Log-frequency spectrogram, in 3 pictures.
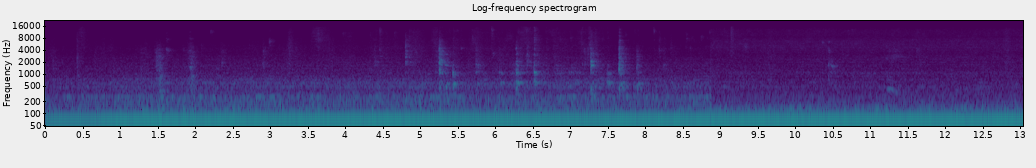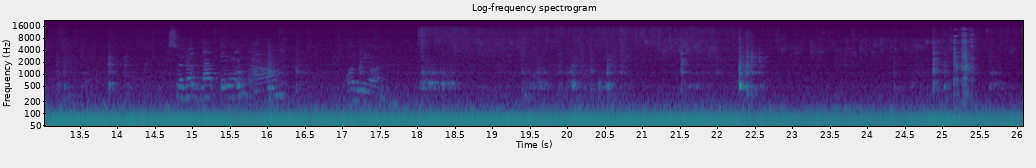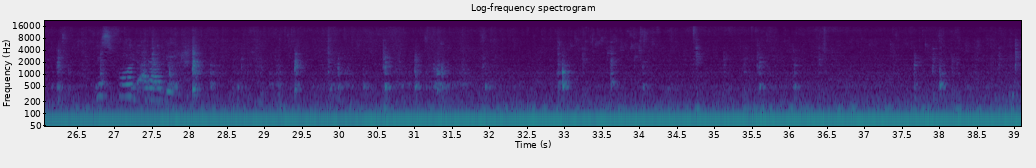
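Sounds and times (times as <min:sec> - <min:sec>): steady low hum: 0:00.0 - 0:19.2
onion and garlic frying in oil: 0:00.0 - 0:39.0
wooden spoon scraping a pot: 0:18.0 - 0:18.7.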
